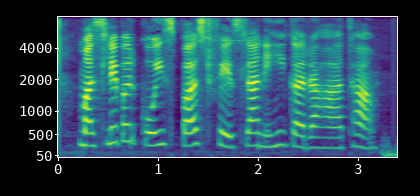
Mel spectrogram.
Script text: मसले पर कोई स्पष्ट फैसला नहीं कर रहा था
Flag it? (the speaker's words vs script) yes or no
no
